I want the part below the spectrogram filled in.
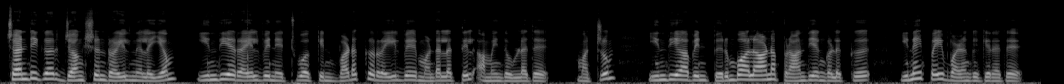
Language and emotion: Tamil, neutral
